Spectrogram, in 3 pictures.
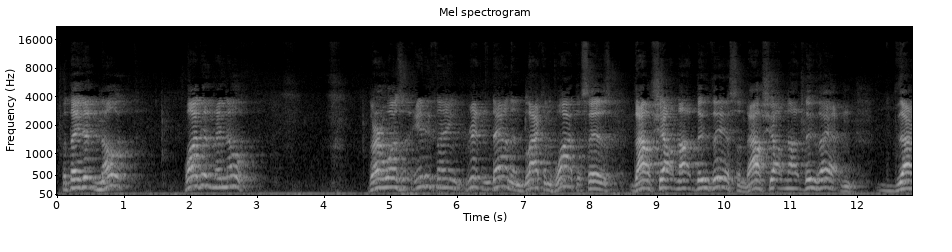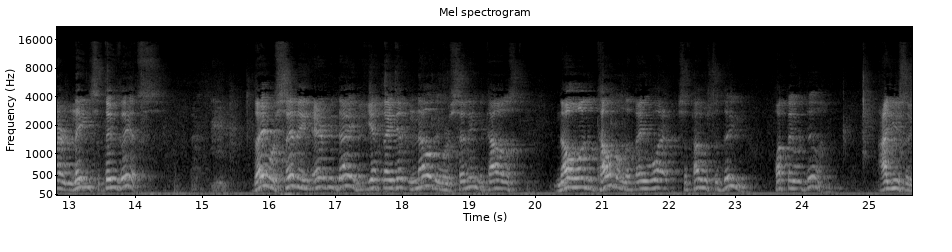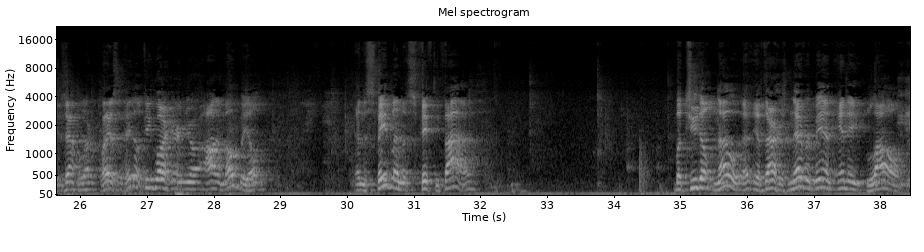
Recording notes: This is an audio recording of teh sunday morning service at Persia United Methodist Church in Rogersville, TN.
